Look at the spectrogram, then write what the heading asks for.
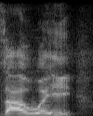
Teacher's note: या ठिकाणी पहा जावई अ जोडला किंवा जनाबाई या ठिकाणी देखील अ जोडल्यासारखा ज चा उच्चार होतोय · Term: दंत तालव्य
